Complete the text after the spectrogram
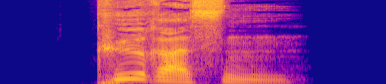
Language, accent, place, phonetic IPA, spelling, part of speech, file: German, Germany, Berlin, [ˈkyːʁasn̩], Kürassen, noun, De-Kürassen.ogg
- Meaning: dative plural of Kürass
